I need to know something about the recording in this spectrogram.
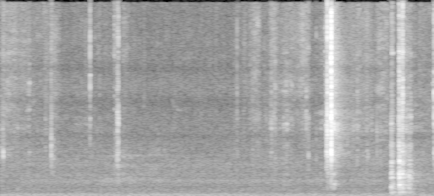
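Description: Plastic parts of a transformable action figure clicking and knocking as they are handled and moved into place, with a sharp click about three seconds in and another near the end, over steady room noise.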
